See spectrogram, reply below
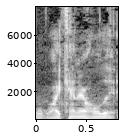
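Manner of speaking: ordinary talk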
